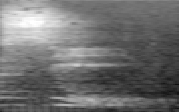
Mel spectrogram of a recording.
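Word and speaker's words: ξ: one two and three that's called the letter c that's the x sound again if you need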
